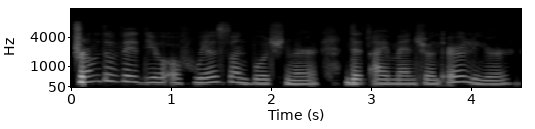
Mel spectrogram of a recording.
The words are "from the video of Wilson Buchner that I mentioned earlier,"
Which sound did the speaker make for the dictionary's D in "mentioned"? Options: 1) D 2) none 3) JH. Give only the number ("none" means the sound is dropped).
1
